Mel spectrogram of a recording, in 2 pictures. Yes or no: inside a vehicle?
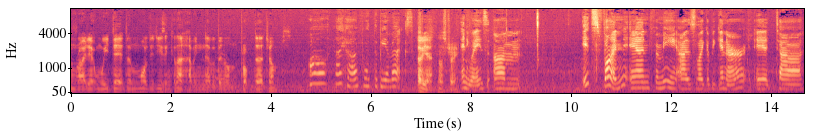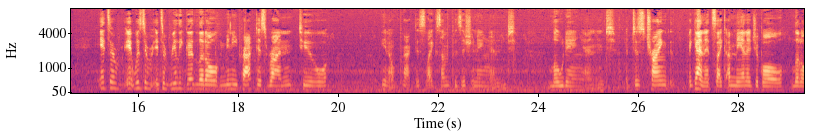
yes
